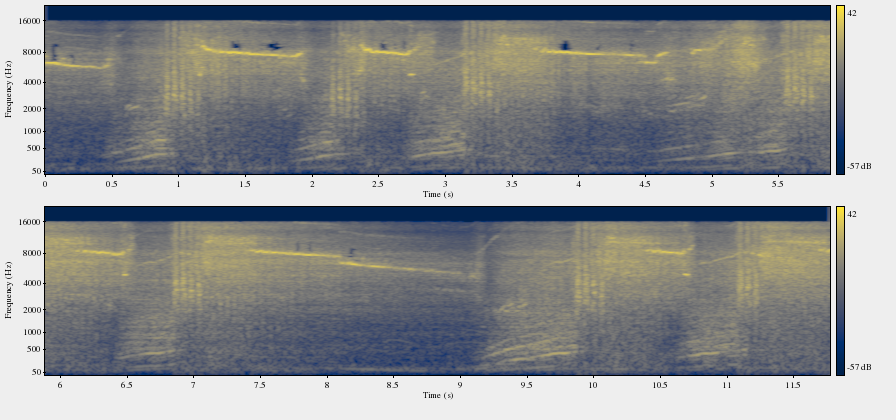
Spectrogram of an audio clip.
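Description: Ford Mustang engine revved repeatedly in quick blips. Each rev climbs in pitch and drops off, with a high whine falling away after it. There is a short lull about nine seconds in before the revving starts again.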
